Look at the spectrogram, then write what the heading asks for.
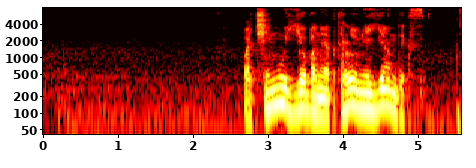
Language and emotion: Russian, angry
